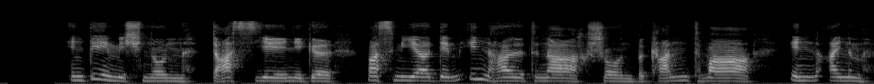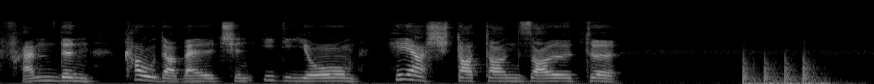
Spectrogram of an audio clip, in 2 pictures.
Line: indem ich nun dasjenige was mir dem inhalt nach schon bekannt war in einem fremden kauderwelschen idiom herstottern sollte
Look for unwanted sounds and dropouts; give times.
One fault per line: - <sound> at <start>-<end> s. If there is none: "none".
- thud at 16.2-17.4 s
